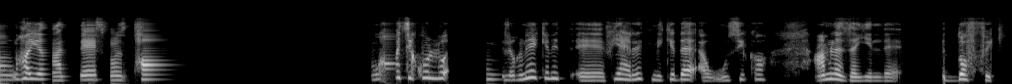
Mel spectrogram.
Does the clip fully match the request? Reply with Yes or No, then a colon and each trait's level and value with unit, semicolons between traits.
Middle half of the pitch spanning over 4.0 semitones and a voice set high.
Yes: average, 4.6 semitones; high, 230 Hz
